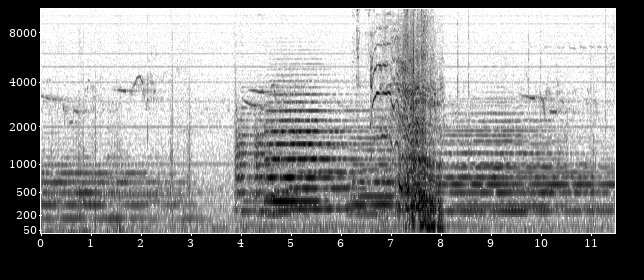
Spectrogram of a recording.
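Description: Mounted horse in the Lord of the Rings Online game lets out a loud, drawn-out whinny midway over a backdrop of steady tonal music, with faint hoofbeats and no talking.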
